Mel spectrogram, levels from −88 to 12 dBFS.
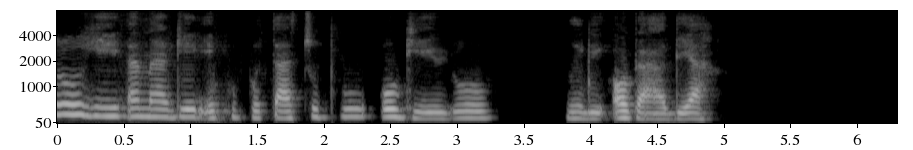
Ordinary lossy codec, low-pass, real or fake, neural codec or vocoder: none; none; fake; codec, 16 kHz, 1 kbps, FunCodec, trained on LibriTTS, 50 frames a second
